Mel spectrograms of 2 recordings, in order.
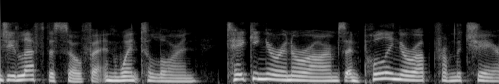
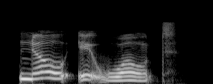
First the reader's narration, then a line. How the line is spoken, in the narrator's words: Lauren said miserably when the tears eased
